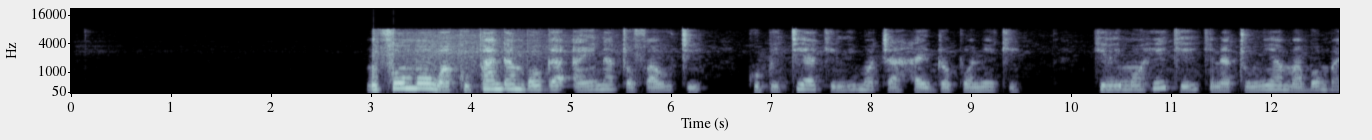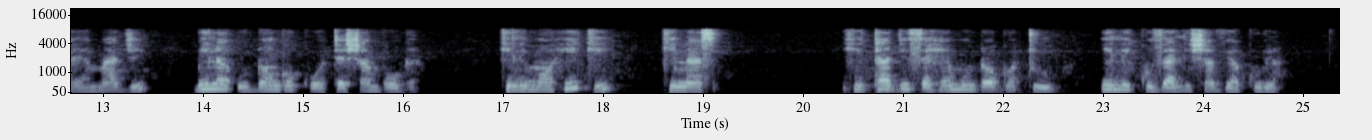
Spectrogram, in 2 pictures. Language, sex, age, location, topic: Swahili, female, 50+, Nairobi, agriculture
